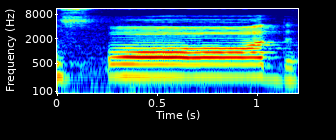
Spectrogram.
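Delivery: سواد drawn out slowly with a full, heavy ص; full heavy saad. Shown as a demonstration. Teacher shows students a heavy, full سواد. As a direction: hold سواد long and thick in the mouth. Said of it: "سواد کو ہمیشہ پر ادا کیا جاتا ہے".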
